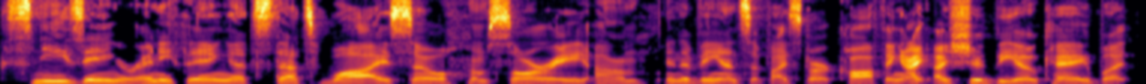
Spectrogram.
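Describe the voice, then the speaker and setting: This channel host does a casual weekly tarot reading, rambling and correcting herself, her voice stuffy, congested, and odd from allergies and a sore throat. She talks at a medium pitch, a little slowly yet with hardly any pauses, and the audio has no echo.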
